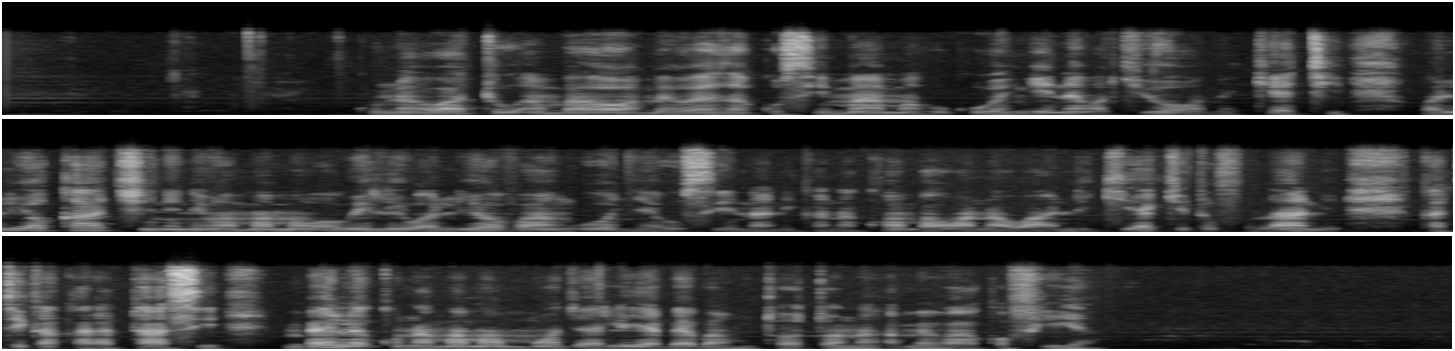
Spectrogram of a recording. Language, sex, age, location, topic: Swahili, male, 18-24, Kisii, government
